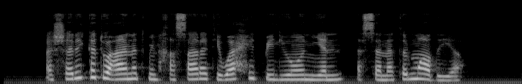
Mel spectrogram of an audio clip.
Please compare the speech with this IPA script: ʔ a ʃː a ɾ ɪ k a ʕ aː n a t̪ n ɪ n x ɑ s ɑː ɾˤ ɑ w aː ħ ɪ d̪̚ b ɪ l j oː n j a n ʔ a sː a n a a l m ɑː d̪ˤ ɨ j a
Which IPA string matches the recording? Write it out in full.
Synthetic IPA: ʔ a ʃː a ɾ ɪ k a ʕ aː n a t̪ m ɪ n x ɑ s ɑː ɾˤ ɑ w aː ħ ɪ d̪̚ b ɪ l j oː n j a n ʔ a sː a n a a l m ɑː d̪ˤ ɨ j a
